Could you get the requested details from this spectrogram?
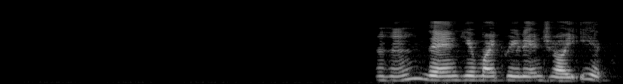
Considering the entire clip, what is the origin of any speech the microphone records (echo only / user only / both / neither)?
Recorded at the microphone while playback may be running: user only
